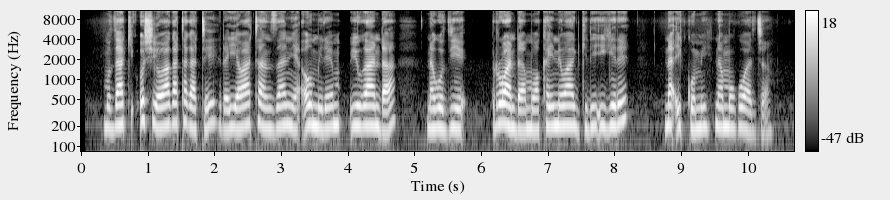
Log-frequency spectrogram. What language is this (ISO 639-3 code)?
kik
